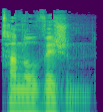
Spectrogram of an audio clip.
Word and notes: tunnel vision: British English

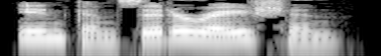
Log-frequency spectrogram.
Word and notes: inconsideration: British English

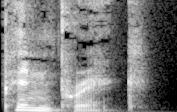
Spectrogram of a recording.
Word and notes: pinprick: British English

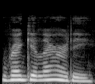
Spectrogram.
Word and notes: regularity: British English

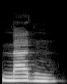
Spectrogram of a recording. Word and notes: madden: American English

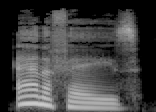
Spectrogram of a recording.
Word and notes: anaphase: British English

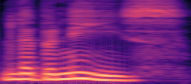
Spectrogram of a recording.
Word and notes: lebanese: British English

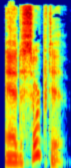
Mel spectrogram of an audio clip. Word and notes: adsorptive: British English

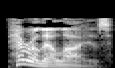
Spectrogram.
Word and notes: parallelize: British English

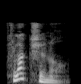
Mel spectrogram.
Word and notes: fluxional: British English

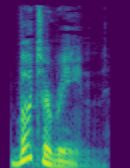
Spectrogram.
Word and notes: butterine: British English

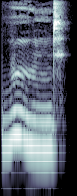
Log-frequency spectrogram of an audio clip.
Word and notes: wound: British English

